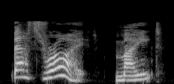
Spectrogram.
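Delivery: put-on English accent, high and deadly; slow English voice, lethal calm. A narrator's reading. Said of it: "The accent was English, and the tone was lethal".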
